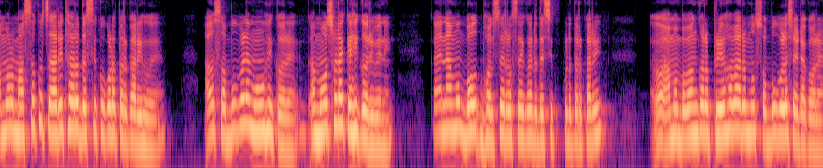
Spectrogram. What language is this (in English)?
Odia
